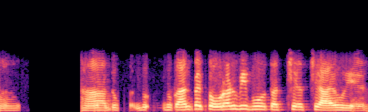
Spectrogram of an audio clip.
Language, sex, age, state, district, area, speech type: Hindi, female, 60+, Madhya Pradesh, Ujjain, urban, conversation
